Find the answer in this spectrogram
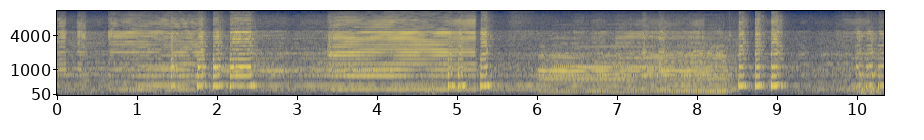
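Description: Lorry air horns sounding from passing trucks: several long blasts at different pitches, the last one lower, then a few quick short toots near the end.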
